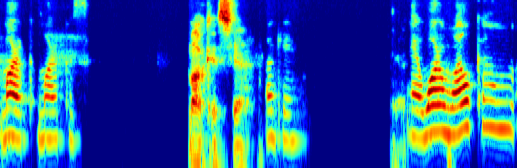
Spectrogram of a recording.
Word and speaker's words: Marcus: warm welcome to Marcus is that the right pronunciation of your name Mark Marcus Marcus yeah okay yeah warm welcome and thanks for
